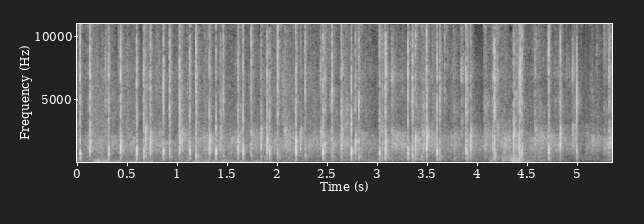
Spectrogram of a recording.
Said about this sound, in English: Let's give Andrew a round of applause for the watch.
